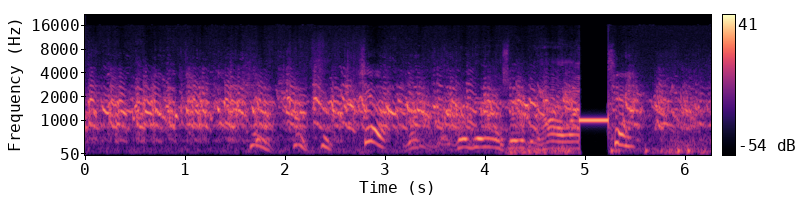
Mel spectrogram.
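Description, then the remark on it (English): A flock of heritage breed wild turkeys in a pasture gobbles loudly and continuously, many birds calling over one another in a dense chorus, with a brief cutout near the end. “then we visit the laying hens, the geese, and the heritage breed wild turkeys, all pecking freely around the pasture.”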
